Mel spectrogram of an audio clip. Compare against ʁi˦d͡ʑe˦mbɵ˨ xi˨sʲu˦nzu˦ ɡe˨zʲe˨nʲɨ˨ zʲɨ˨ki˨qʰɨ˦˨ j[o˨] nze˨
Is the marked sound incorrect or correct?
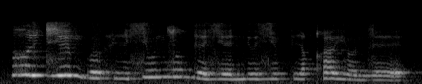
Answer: incorrect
